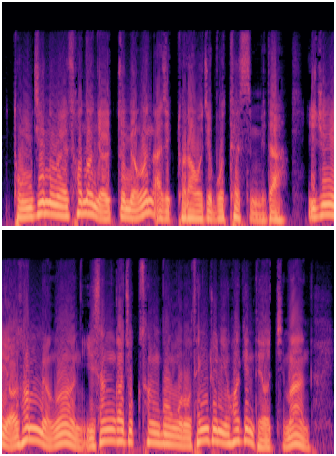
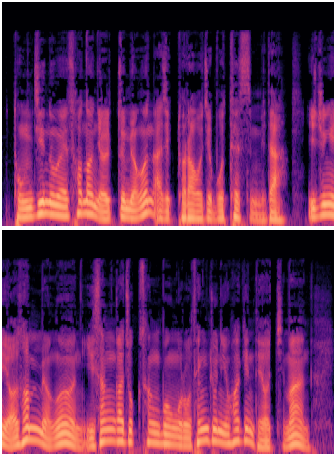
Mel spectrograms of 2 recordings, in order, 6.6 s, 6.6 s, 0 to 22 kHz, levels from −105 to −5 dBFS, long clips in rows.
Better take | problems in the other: second | distortion; slight; 16% of the sound clipped

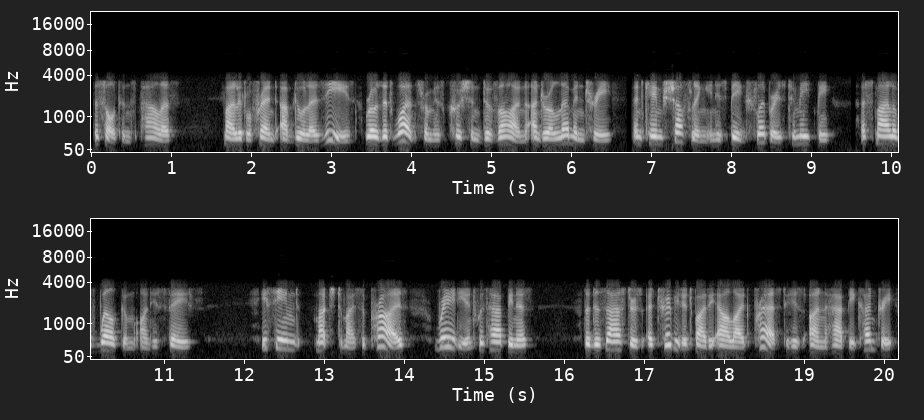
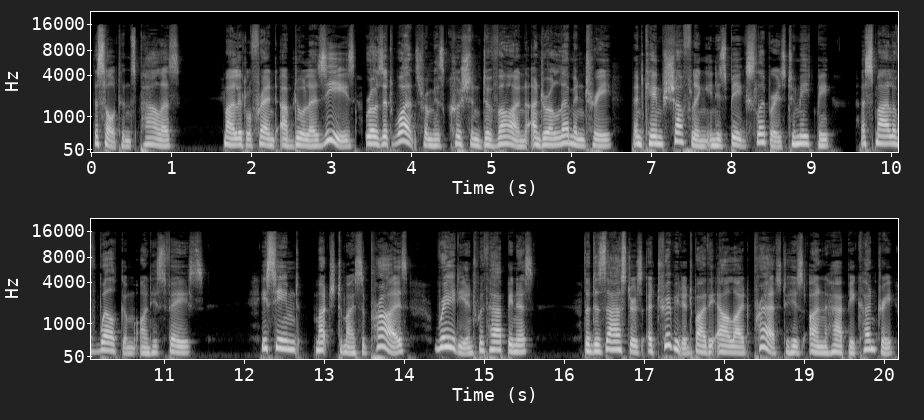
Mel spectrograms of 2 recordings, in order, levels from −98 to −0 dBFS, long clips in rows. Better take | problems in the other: second | phone-call audio; nothing above 3.5 kHz

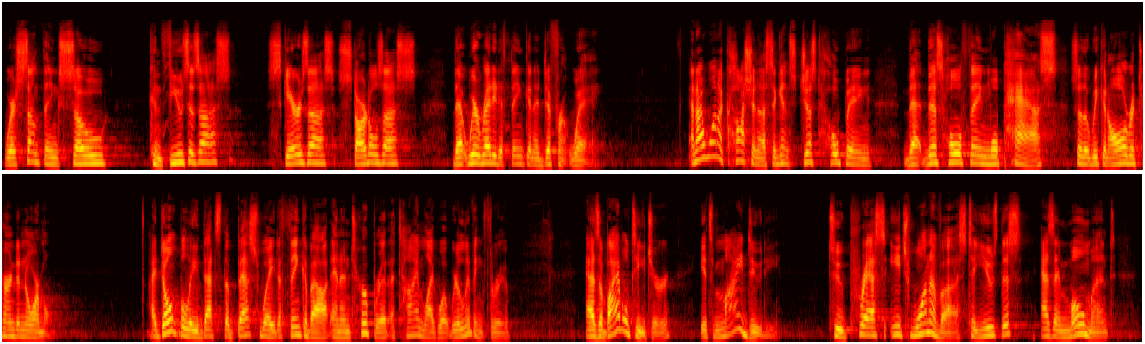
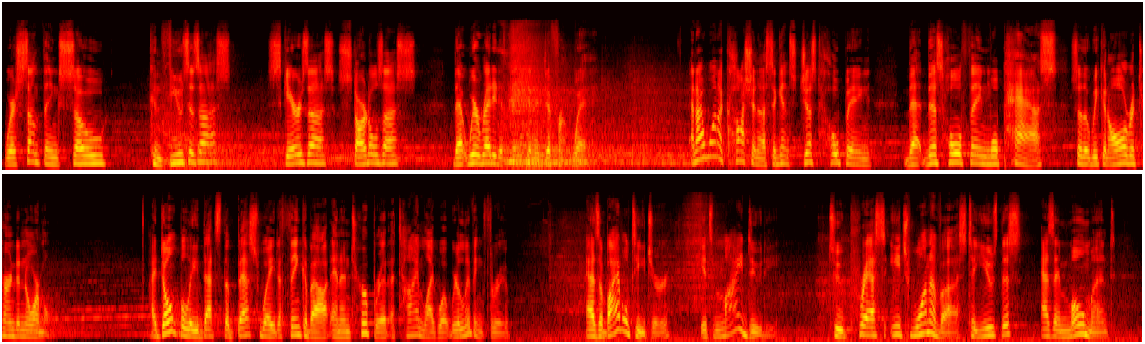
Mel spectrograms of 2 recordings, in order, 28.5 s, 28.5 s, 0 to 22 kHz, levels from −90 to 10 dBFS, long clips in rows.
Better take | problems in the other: first | traffic noise; noticeable; throughout; 15 dB below the speech

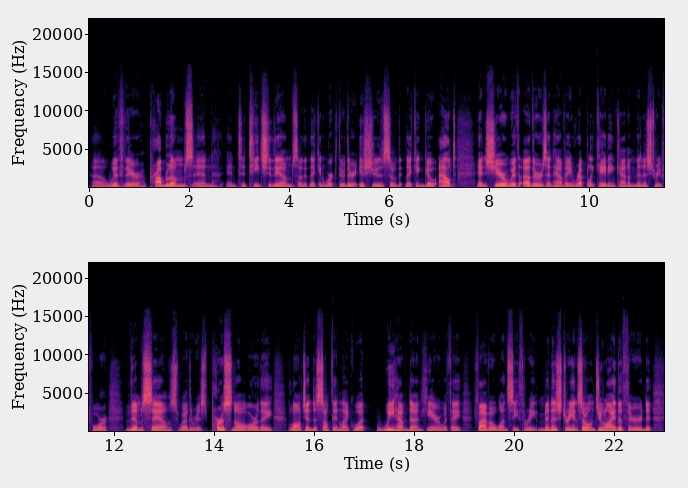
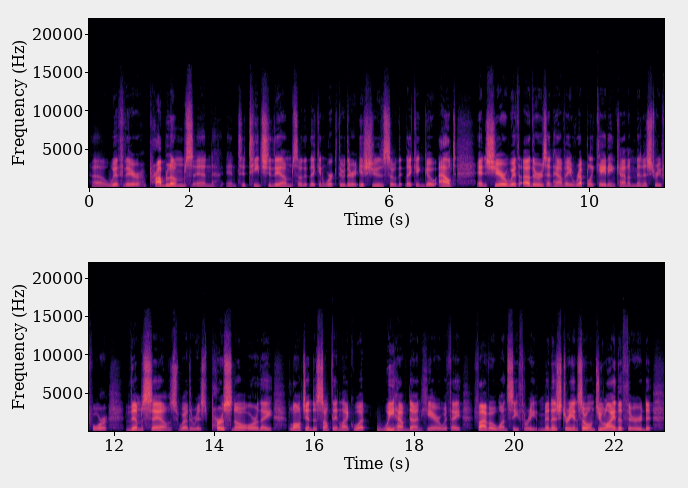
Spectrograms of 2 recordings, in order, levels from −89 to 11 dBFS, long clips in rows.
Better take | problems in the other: first | thin; somewhat; fading below 300 Hz

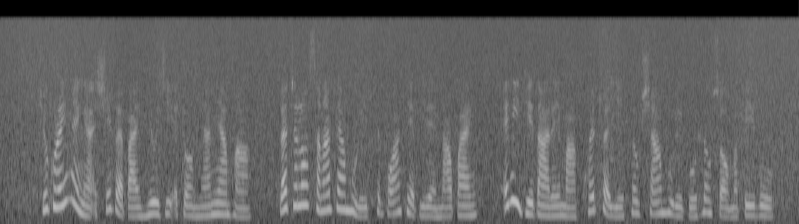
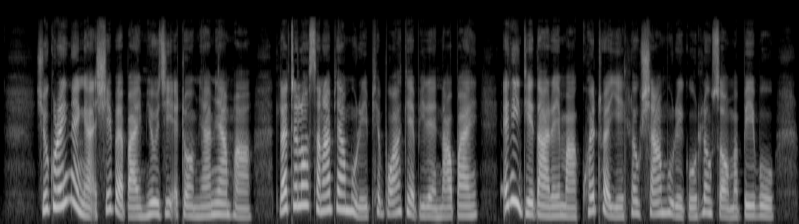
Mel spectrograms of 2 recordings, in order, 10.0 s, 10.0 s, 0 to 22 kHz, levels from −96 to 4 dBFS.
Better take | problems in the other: second | hiss; loud; throughout; 2 dB below the speech

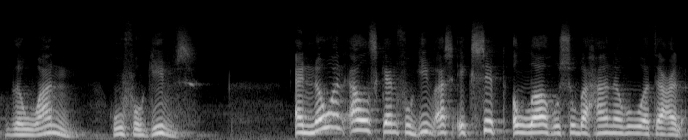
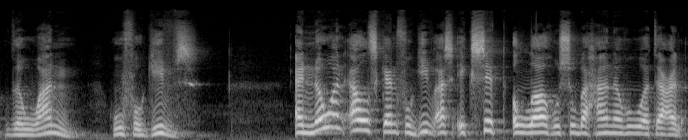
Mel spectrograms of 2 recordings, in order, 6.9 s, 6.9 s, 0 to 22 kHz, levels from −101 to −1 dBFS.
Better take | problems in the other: second | muffled; very; fading above 2 kHz

